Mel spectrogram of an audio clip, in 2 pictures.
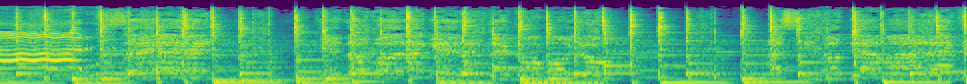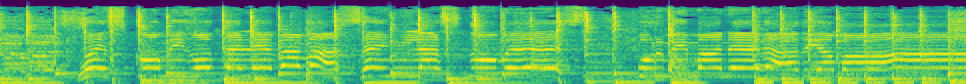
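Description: Salsa music: a full band with a steady bass line, percussion and melodic instrument lines playing continuously.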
